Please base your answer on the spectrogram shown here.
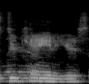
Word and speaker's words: Duquesne: um I mean look at least they got duck Quints on the schedule um I'm just kidding that's uh yeah last year when you're trying to pronounce it for the Florida state opener and I said it's Duquesne and you're just like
